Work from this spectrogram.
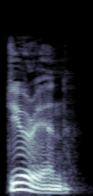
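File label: "durian", British English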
